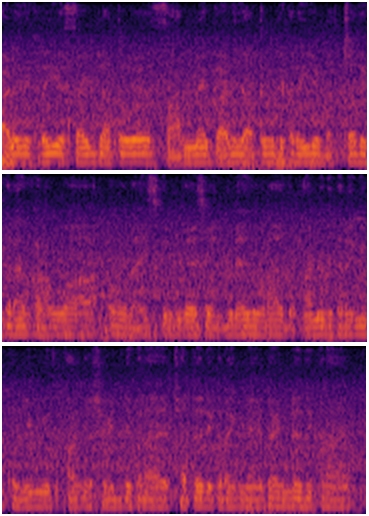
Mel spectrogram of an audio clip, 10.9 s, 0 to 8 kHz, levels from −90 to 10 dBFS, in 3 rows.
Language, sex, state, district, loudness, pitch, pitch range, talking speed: Hindi, male, Bihar, Samastipur, -31 LUFS, 95 Hz, 90-100 Hz, 240 wpm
